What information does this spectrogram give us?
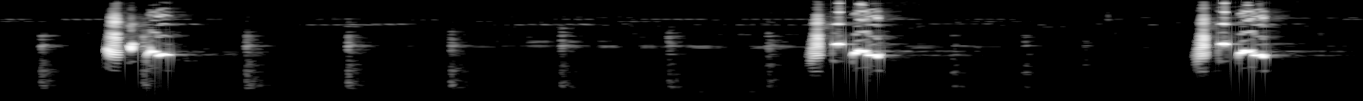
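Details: Sharp, clear song of a sooty-headed bulbul, meant for training caged birds and calling wild birds in gardens: three quick bubbling whistled phrases a couple of seconds apart, with faint regular ticking clicks between them.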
